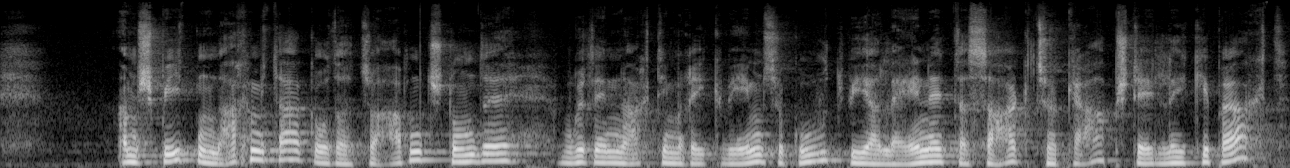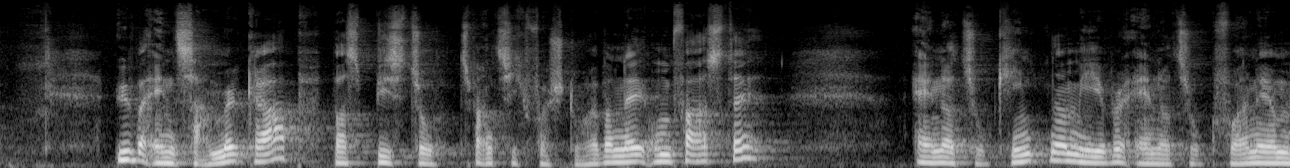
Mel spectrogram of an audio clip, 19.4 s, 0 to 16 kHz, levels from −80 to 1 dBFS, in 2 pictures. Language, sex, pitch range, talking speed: German, male, 110-150 Hz, 115 wpm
